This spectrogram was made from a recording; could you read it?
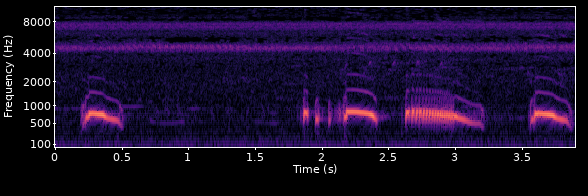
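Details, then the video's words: Spotted dove calling sound for luring wild doves: a lone downslurred coo, then after a pause stuttering short notes, a clear coo, a long buzzy falling coo and a final crisp downslurred note, over faint low hum. "SUARA PANGGILAN TERKUKUR TERBAIK 2023 || SEMUA PASTI RESPON"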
